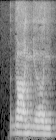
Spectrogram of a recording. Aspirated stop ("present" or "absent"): absent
